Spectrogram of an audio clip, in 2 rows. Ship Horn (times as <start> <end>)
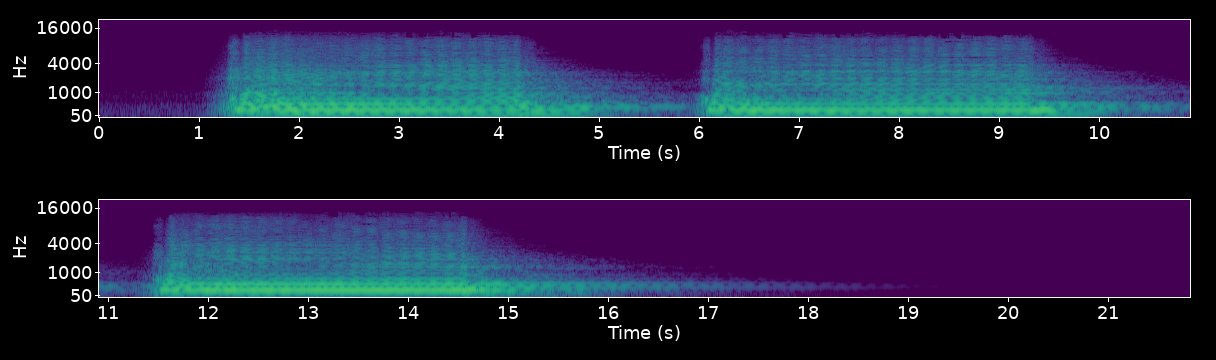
1.1 17.9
